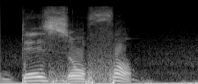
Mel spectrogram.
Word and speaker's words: des enfants: এখানে আপনারা নিশ্চয়ই খেয়াল করলেন যে শেষের কনসোনেন্টটি সাইলেন্ট আছে এবং প্রথম শব্দের শেষের কনসোনেন্টের সঙ্গে পরের শব্দের প্রথম কনসোনেন্টের একটি সংযোগ স্থাপন হচ্ছে। তার মানে যেহেতু পরের শব্দের প্রথম কনসোনেন্টটি অথবা প্রথম বর্ণটি এ এবং ভাওয়েল, সেহেতু আগের শব্দের এস এর সঙ্গে এটির একটি সংযোগ স্থাপন হচ্ছে এবং এটি একসাথে উচ্চারিত হচ্ছে des enfants।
